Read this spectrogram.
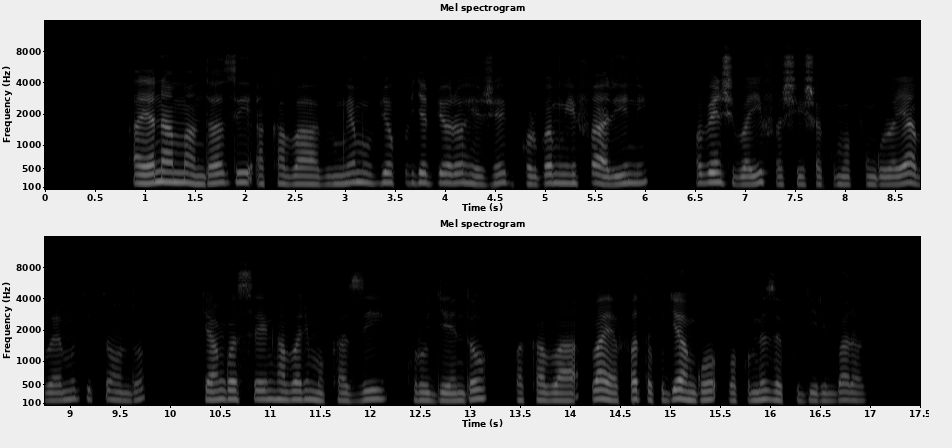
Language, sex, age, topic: Kinyarwanda, female, 25-35, finance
